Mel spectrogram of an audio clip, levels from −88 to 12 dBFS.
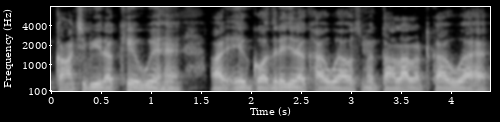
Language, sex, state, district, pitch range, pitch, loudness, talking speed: Hindi, male, Jharkhand, Deoghar, 100-110 Hz, 105 Hz, -16 LUFS, 220 wpm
